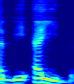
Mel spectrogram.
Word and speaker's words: بأيد: منهما عليها الصفر المستدير، فمعنى ذلك أنها لا تنطق، فنقول والسماء بنيناها بأيد وننطق ياء واحدة.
